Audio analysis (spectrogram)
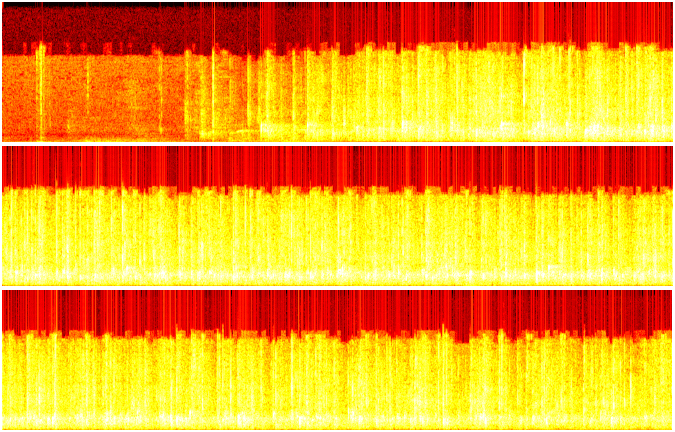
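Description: Sustained audience applause at a Red Cross heroes breakfast, starting after a brief moment of quiet and swelling into steady, dense clapping from a large room that continues to the end.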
